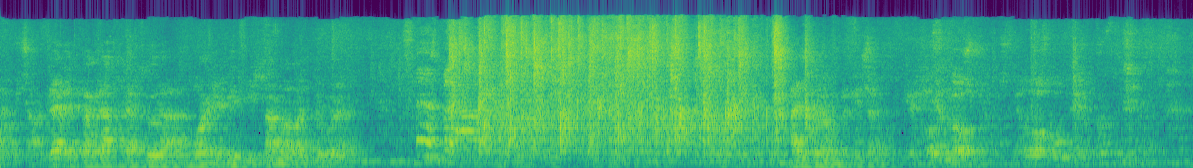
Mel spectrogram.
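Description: An elderly man speaks into a microphone, heard through a loudspeaker in a room.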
